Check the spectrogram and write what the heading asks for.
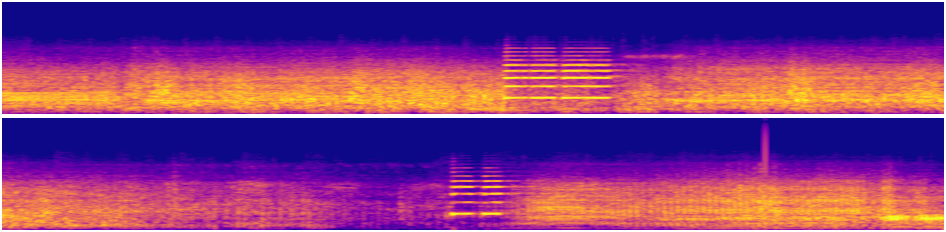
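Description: Riding sound from a Suzuki Gixxer SF's single-cylinder engine at low speed, with wind rushing over the microphone. A horn sounds once for under a second about four seconds in, then gives two short toots about ten and a half seconds in.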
